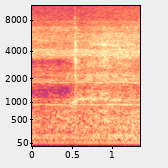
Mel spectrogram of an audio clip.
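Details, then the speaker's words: Dreame L40S Ultra CE robot vacuum and mop: steady, even low hum with no knocks or rattles as the wet mop pads spin; normal mop pad spinning. "See, now that there's some water down there, the mop pads are spinning more better. You can just hear them zzz, like normal."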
